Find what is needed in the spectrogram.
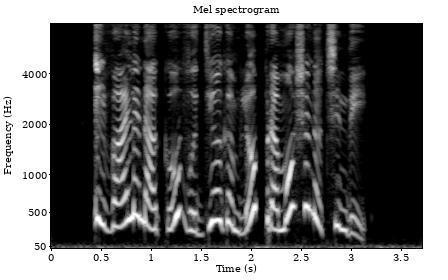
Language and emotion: Telugu, happy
